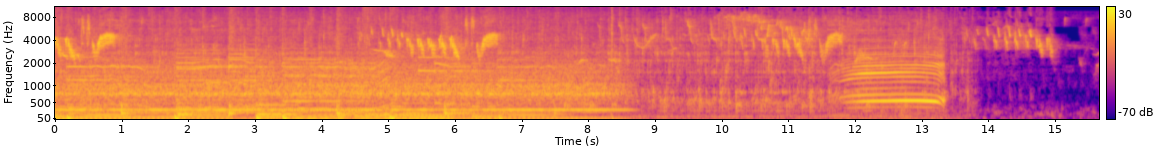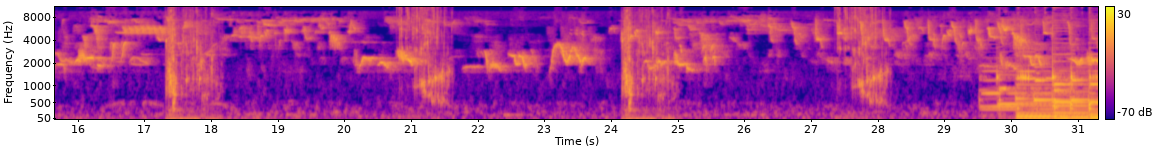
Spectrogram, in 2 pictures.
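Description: Background music with high bird chirps over it for the first nine seconds or so. Then a loud pitched call that wavers up and down about twelve seconds in, and after it birdsong chirps alone, repeated calls with gaps between them.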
